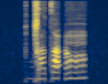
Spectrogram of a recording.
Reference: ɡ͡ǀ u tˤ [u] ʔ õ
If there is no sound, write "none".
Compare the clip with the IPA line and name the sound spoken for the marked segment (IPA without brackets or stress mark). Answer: u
